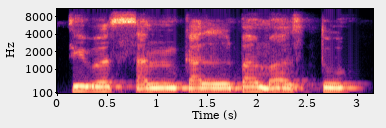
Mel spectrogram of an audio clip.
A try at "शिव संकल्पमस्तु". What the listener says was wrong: अब ठीक आया उच्चारण।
